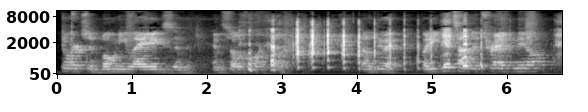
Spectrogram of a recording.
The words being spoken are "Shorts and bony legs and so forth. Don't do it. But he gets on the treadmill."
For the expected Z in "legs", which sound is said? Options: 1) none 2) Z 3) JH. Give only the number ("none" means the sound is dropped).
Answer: 2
